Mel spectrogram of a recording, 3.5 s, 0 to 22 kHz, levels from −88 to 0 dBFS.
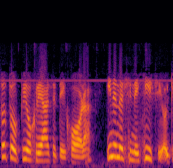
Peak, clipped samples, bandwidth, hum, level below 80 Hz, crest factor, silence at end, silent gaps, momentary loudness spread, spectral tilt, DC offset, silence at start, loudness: -8 dBFS; under 0.1%; 7.8 kHz; none; -60 dBFS; 12 dB; 0 s; none; 5 LU; -6 dB/octave; under 0.1%; 0 s; -21 LUFS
